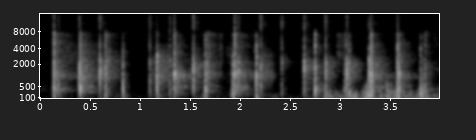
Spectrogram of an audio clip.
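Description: A rhythmic scout clapping pattern: crisp, loud hand claps in quick bursts separated by brief pauses, repeating in a set sequence with no talking over them.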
